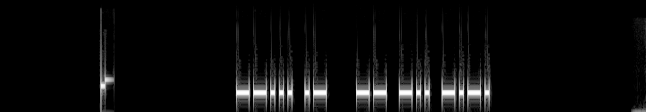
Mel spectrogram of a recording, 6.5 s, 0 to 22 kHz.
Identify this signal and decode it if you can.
Morse code, heard as a keyed tone, about 28 wpm, 700 Hz. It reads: 7A MDC
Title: Field Day Exchanges Encore - 28wpm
